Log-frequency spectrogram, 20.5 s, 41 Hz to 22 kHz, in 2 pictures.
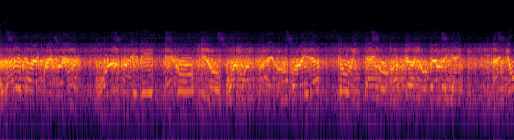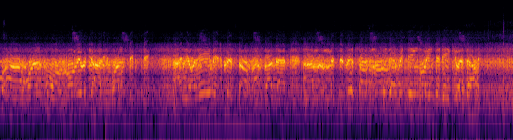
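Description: A distant operator's voice on single-sideband, played from a Yaesu FT-840 HF transceiver's speaker. It is continuous talk, thin and narrow like a telephone, as received over shortwave.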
